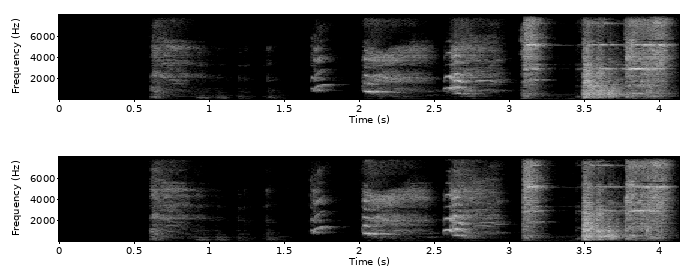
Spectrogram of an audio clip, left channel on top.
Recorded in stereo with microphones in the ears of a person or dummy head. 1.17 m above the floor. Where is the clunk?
30° right (ahead or behind), 1.1 m.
